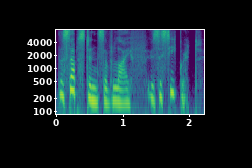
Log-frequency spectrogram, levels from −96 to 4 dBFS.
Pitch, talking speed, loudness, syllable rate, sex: 200 Hz, 190 wpm, -20 LUFS, 5.0 syllables/s, female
